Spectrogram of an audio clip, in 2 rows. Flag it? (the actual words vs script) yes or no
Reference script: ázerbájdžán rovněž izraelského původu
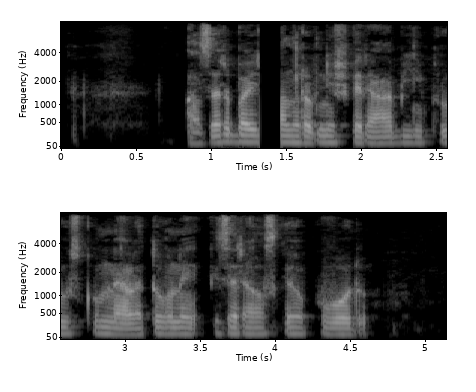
yes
